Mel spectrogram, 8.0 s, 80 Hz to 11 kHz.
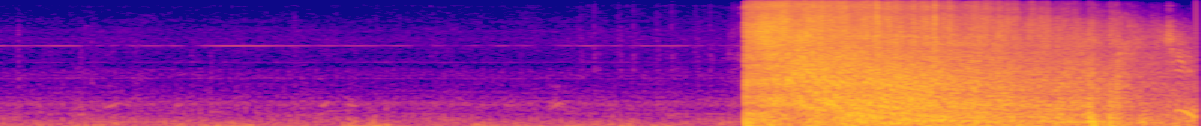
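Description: AMW M3000 high-power rocket motor with Super Tiger propellant igniting about five seconds in: a sudden, very loud roar of the launch that holds for a couple of seconds, then starts to fade as the rocket climbs away.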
